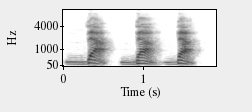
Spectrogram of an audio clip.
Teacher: ujung lidah kita menyentuh gigi belakang bagian atas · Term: huruf d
